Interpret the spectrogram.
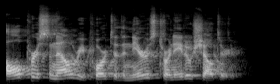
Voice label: Emergency Human Young Male Voice Plant Security Dispatch All Personnel Report To The; Nearest Tornado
